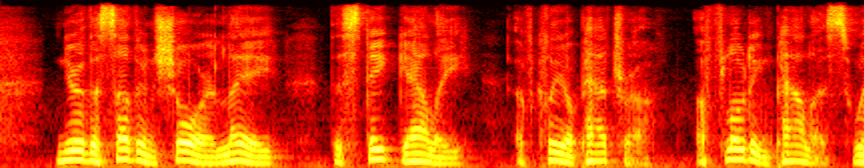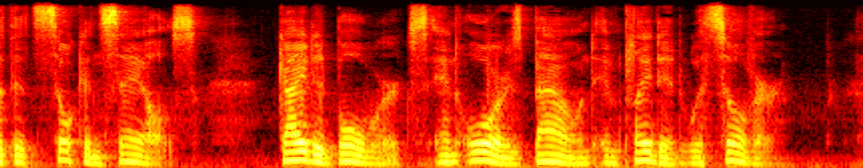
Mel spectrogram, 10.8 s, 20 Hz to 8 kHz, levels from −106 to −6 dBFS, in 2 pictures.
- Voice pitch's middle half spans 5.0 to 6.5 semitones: Yes, wide, 5.4 semitones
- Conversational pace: Yes, average, 145 wpm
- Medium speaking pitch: No, low, 130 Hz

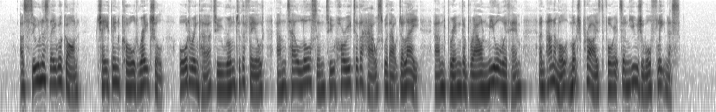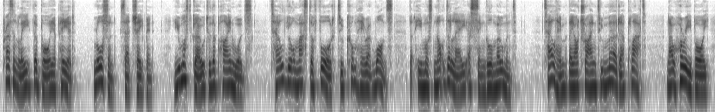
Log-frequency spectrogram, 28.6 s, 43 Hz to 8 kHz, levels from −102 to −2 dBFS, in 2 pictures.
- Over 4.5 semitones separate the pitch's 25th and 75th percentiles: No, average, 3.5 semitones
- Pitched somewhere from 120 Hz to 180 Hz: Yes, medium, 140 Hz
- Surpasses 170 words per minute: Yes, average, 180 wpm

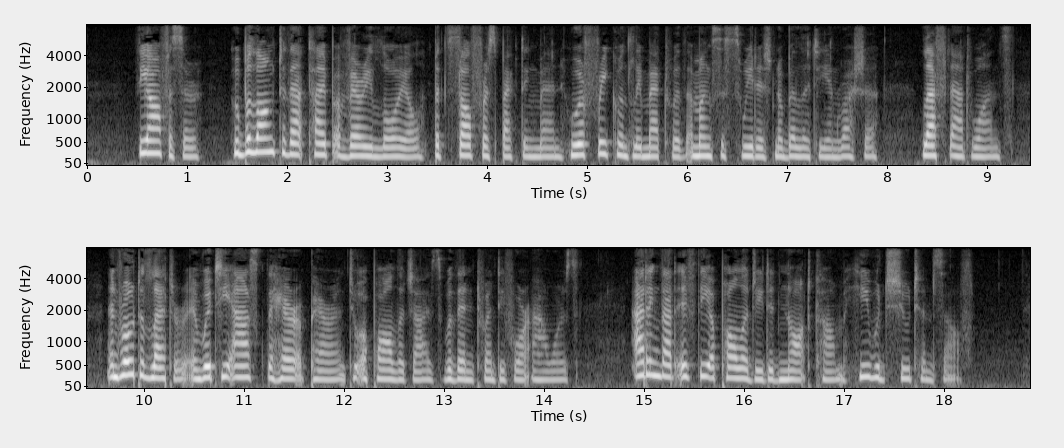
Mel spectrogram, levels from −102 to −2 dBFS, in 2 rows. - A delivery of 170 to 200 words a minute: Yes, average, 180 wpm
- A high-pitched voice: Yes, high, 200 Hz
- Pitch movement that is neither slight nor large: Yes, average, 3.5 semitones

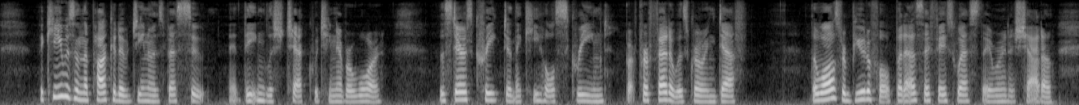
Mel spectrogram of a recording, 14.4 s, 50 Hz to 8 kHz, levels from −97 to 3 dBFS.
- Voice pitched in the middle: Yes, medium, 175 Hz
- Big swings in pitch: No, average, 3.2 semitones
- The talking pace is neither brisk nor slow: Yes, average, 180 wpm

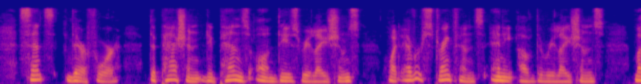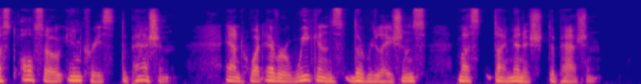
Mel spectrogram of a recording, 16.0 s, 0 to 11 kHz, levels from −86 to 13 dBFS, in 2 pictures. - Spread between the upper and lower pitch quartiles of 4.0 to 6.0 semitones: Yes, average, 4.8 semitones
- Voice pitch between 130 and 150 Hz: Yes, low, 135 Hz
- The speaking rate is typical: No, slow, 105 wpm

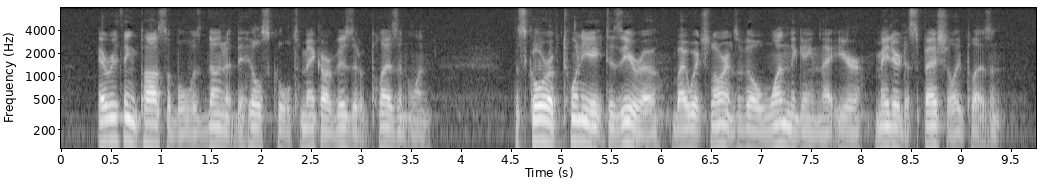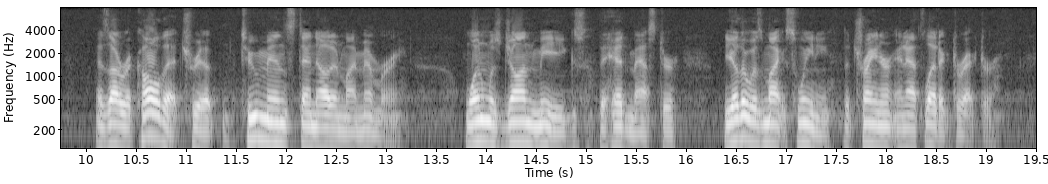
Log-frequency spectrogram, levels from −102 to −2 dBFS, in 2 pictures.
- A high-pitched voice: No, low, 110 Hz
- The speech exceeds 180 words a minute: Yes, average, 190 wpm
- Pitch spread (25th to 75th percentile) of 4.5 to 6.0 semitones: No, average, 3.7 semitones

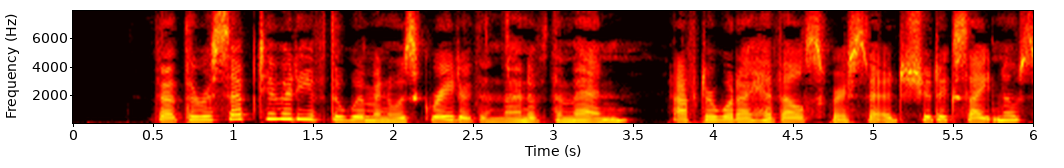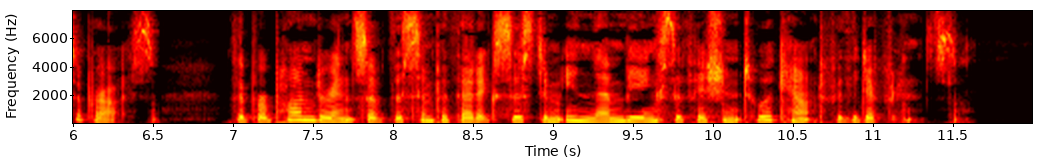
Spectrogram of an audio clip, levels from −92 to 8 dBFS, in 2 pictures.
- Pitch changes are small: No, average, 3.3 semitones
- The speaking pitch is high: Yes, high, 230 Hz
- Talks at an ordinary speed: Yes, average, 190 wpm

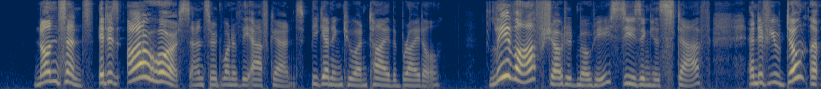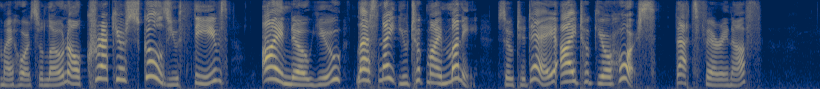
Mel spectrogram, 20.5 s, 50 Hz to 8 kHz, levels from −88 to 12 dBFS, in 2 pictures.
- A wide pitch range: Yes, wide, 8.3 semitones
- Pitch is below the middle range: No, high, 235 Hz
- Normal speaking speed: Yes, average, 160 wpm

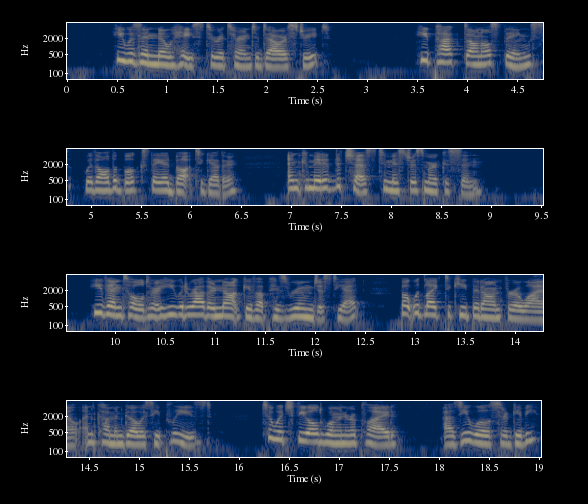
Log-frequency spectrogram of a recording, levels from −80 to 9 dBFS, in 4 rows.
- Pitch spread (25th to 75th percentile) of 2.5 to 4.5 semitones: Yes, average, 3.9 semitones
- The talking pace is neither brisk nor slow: No, fast, 225 wpm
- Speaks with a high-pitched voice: Yes, high, 220 Hz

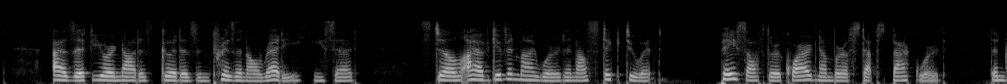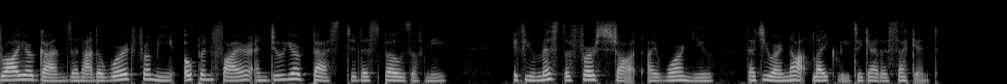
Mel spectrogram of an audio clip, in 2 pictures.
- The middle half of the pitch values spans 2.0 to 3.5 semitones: Yes, average, 2.9 semitones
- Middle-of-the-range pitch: Yes, medium, 180 Hz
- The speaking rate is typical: No, fast, 210 wpm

